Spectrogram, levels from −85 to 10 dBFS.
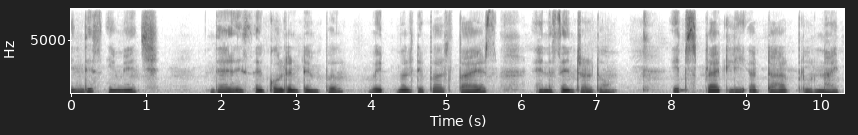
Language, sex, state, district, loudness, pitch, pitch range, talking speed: English, female, Arunachal Pradesh, Lower Dibang Valley, -17 LUFS, 165 Hz, 160-185 Hz, 120 wpm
